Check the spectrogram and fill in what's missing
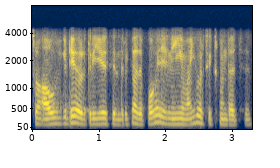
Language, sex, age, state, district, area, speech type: Tamil, male, 18-30, Tamil Nadu, Erode, rural, conversation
